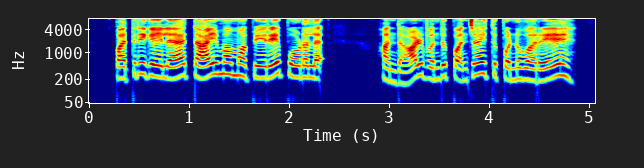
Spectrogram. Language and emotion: Tamil, fearful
